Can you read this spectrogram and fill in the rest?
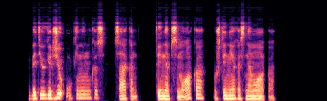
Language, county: Lithuanian, Šiauliai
